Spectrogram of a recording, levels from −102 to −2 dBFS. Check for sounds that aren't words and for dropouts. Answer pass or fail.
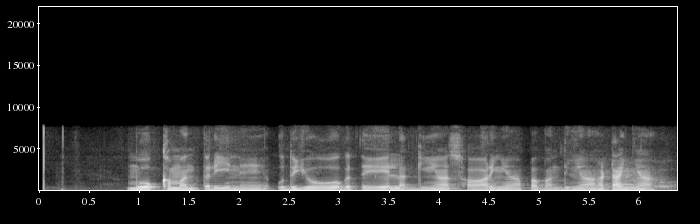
pass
